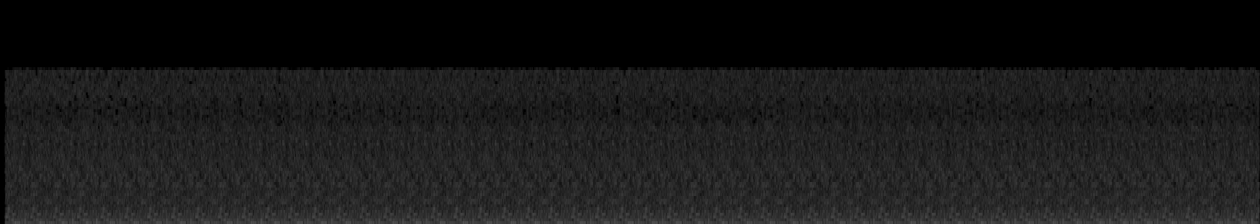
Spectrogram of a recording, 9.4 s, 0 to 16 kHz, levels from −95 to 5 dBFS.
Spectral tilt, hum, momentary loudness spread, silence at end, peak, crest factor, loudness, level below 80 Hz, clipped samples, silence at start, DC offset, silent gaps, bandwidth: -2.5 dB/octave; none; 0 LU; 0 s; -50 dBFS; 16 dB; -63 LUFS; -78 dBFS; under 0.1%; 0.05 s; under 0.1%; none; 11.5 kHz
